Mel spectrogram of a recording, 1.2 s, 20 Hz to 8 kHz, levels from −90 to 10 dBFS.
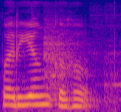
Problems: background sounds at intervals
